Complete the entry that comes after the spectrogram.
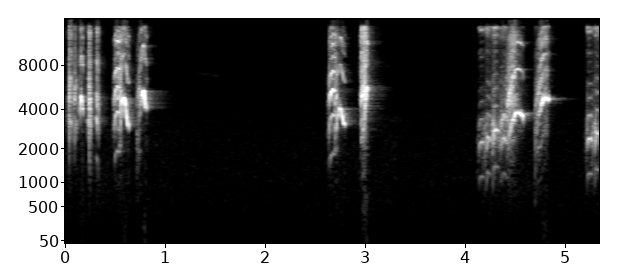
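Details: Long-tailed shrike song, meant to provoke other shrikes into singing: brief clusters of sharp, high chattering notes and a wavering whistle, separated by pauses of one to two seconds.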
